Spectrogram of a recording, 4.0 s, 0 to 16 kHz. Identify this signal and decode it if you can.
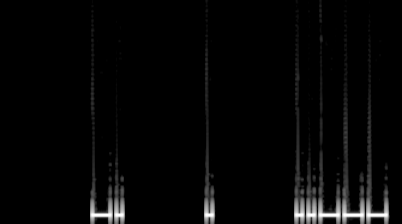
Morse code, heard as a keyed tone, about 20 wpm, spaced as for 8 wpm, 700 Hz. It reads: NE2
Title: 081 Lesson 14e - Number 2 - Three Characters 20wpm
